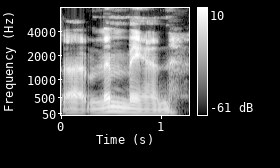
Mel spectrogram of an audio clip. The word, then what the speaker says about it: Mimban: And Rural Farm Boy in our chat says yes, Mimban is the pronunciation of that.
